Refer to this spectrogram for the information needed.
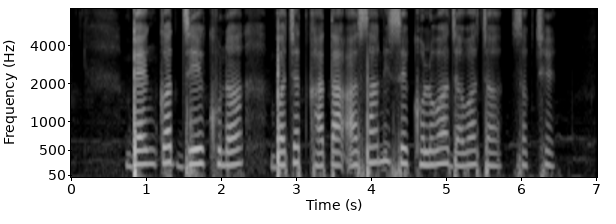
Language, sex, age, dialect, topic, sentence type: Magahi, female, 18-24, Northeastern/Surjapuri, banking, statement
